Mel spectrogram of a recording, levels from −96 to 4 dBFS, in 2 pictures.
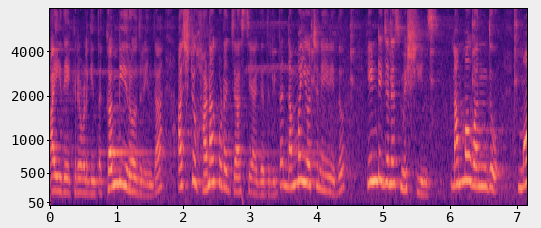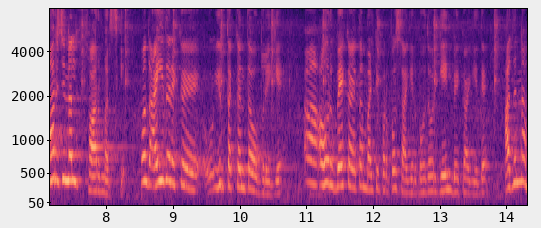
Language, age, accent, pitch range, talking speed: Kannada, 20-39, native, 245-345 Hz, 125 wpm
